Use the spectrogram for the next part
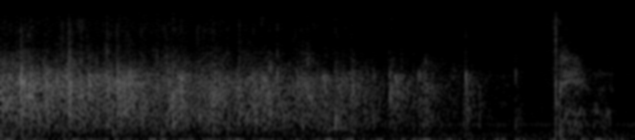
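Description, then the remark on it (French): An audience applauds the Lord for his grace, a dense wash of many hands clapping steadily, fading toward the end with a few scattered claps, one sharp clap standing out near the finish. “Quelqu'un devrait dire Amen et applaudir le Seigneur pour sa grâce qui nous restaure.”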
